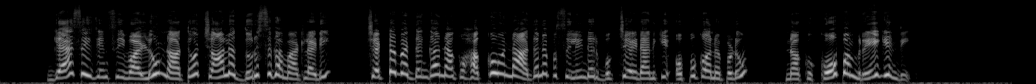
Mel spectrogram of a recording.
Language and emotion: Telugu, angry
